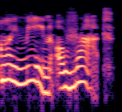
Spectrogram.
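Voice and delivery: high, slow, stretched words; drawn-out tipsy girl; tipsy insistence. A narrator's reading. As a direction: spell it out drunkenly.

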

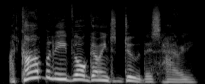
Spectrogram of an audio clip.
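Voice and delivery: high, loud reproach, falling off on the name; exasperated telling-off that starts high; disapproving scolding. Acted. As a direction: scold in indignant disbelief. Hermione scolds from the chair.

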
